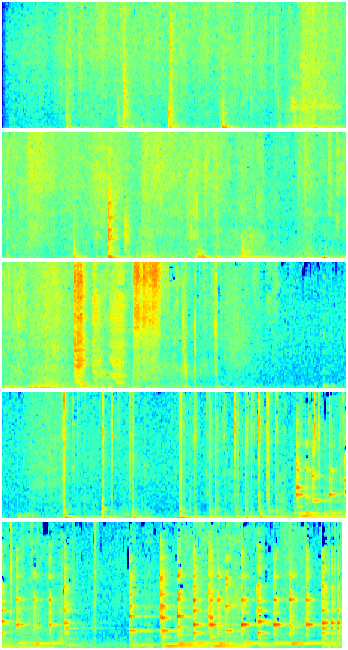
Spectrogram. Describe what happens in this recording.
I sit at my desk and start typing on my laptop keyboard. While I am typing, my phone begins ringing on the desk. I stop typing and pick up the phone.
